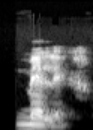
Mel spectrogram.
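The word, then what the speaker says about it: מֶלֶךְ: E tem o seu acento na primeira sílaba.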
